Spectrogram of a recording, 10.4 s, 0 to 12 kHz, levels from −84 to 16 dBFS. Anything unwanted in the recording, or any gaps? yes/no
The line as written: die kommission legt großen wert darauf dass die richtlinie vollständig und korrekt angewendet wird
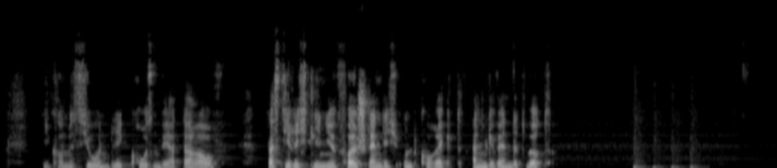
yes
